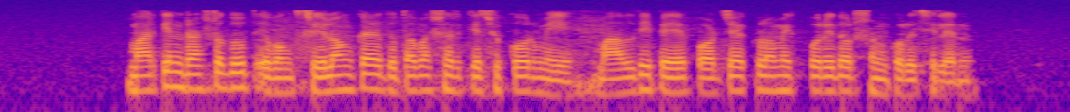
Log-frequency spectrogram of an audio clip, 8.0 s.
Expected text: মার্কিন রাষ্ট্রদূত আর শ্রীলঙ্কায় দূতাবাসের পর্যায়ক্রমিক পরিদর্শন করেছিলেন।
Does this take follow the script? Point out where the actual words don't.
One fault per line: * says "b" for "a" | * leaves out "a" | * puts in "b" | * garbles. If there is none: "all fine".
* says "এবং" for "আর"
* puts in "কিছু কর্মী মালদ্বীপে"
